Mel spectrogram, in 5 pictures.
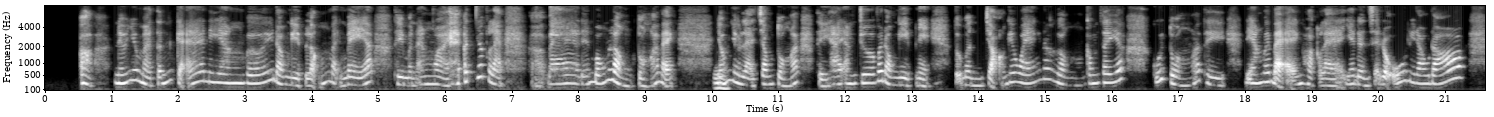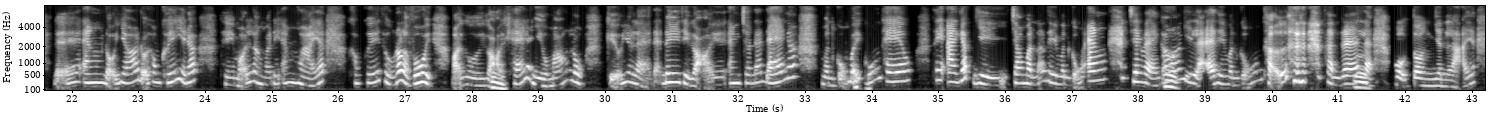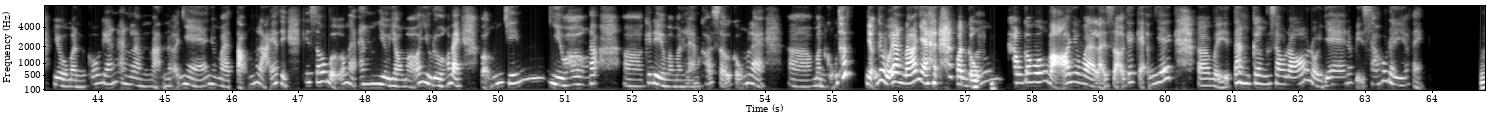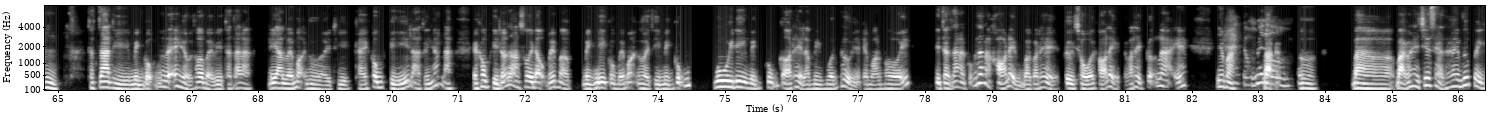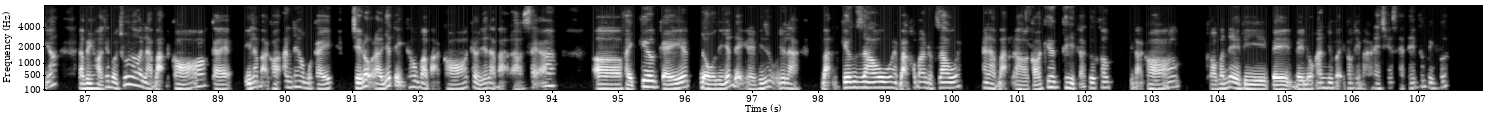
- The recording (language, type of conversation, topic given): Vietnamese, advice, Làm sao để ăn lành mạnh khi đi ăn ngoài mà vẫn tận hưởng bữa ăn?
- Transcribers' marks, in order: tapping; laughing while speaking: "ngoài"; unintelligible speech; laugh; laughing while speaking: "nha"; unintelligible speech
